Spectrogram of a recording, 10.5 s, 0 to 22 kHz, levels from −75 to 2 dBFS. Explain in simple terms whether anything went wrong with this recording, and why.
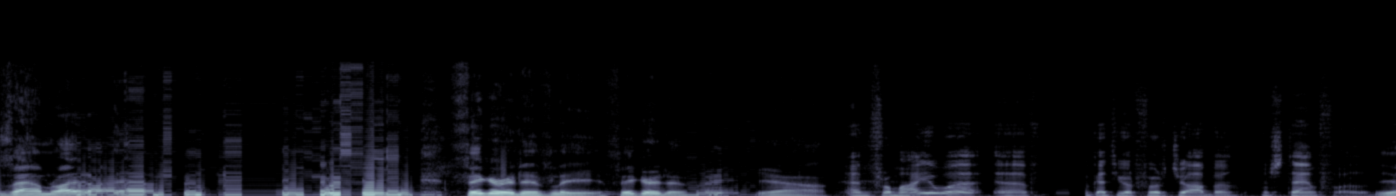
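Something did go wrong: there's robotic sound from repeated short buffers in three spots, from 0.57 to 3.15 s, from 5.15 to 5.69 s, and from 7.81 to 8.15 s. In each, the audio turns into a stiff, metallic buzz at 200 Hz. The likely cause is audio arriving too slowly, so the playback keeps looping a tiny 5 ms slice, which sets that buzz pitch. The first and last stretches are buzz throughout; the middle one is mostly buzz.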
